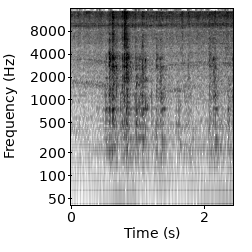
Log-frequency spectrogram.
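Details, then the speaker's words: 2009 Ford Escape Hybrid pulling off in drive: a few dull clunks as it takes up drive, then lighter knocks while rolling; the front driveshaft joint into the front differential is off-center after a mechanic's reassembly. "So I think the issue is, if you look at this joint up here that goes into the front differential, it does not look centered."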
